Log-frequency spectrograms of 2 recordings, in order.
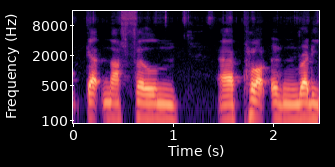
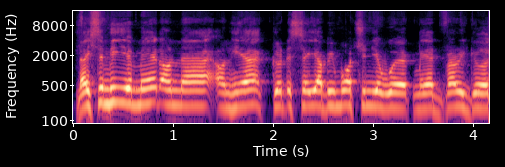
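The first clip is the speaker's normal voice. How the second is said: louder, higher, beaming welcome; hearty loud greeting; 8 semitones higher, 5 dB louder than usual. Real, not acted. Host greeting the new caller on the live, louder and higher.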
